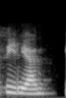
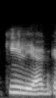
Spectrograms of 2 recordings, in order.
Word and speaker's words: Cillian: O, Killian, Killian Murphy, que se escribe Cillian y yo a veces le digo el Cillian y es Killian, creo.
